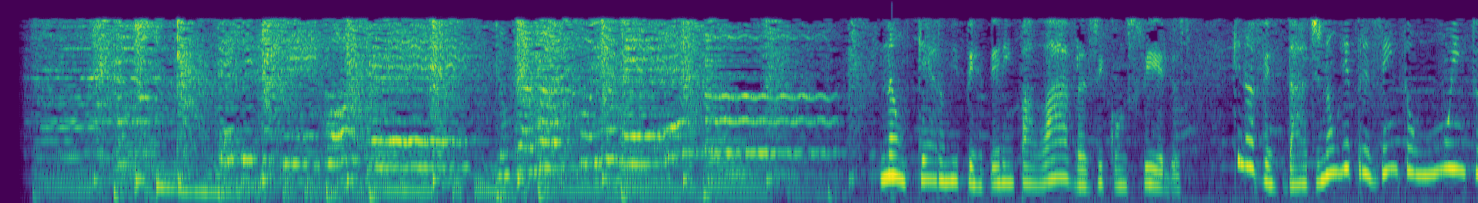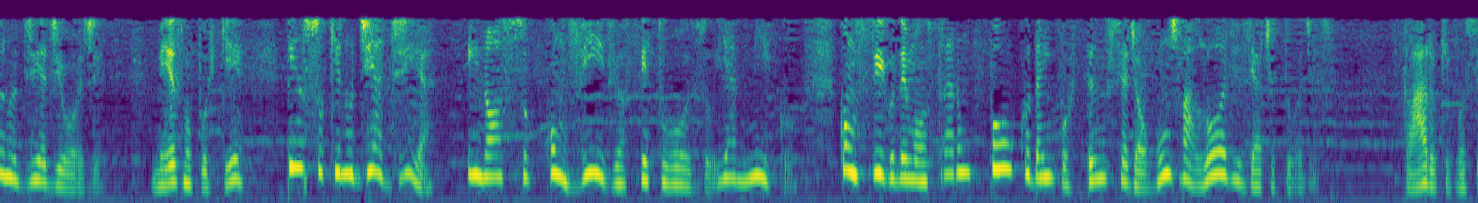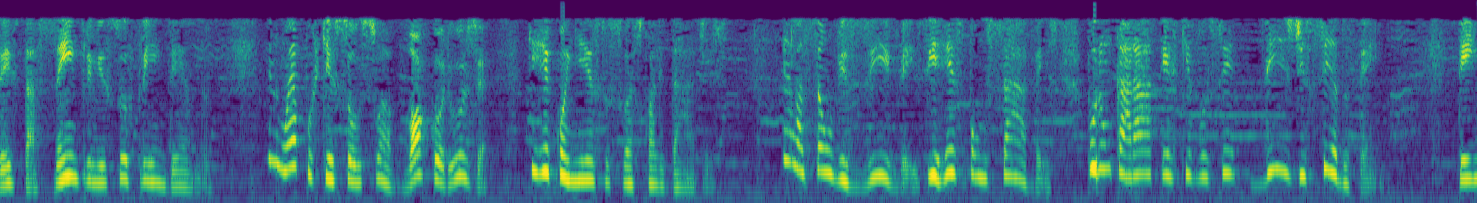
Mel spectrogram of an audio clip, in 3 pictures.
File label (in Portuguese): ANIV NETO (A) (F), Telemensagens Aniversários Evangelico Fem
